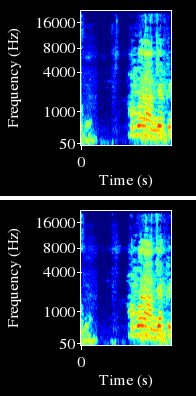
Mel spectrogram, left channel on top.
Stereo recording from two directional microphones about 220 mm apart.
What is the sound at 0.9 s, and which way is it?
Speech, 5° right (ahead or behind).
